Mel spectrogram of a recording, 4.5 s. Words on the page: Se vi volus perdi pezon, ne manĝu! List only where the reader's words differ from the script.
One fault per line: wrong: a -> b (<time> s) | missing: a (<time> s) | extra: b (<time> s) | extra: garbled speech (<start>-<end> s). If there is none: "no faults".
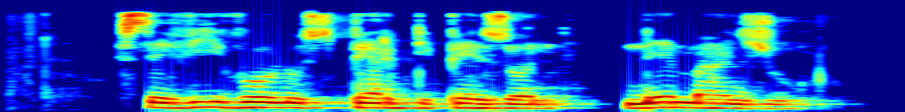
no faults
